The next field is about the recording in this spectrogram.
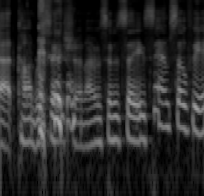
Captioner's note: laughter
